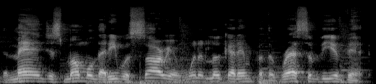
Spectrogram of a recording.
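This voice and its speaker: A man narrating a short anecdote in an animated storytime style. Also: medium pitch, fast talker, faint music behind.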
